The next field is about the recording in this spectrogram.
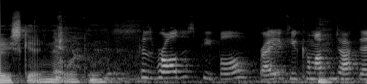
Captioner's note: audience laughing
